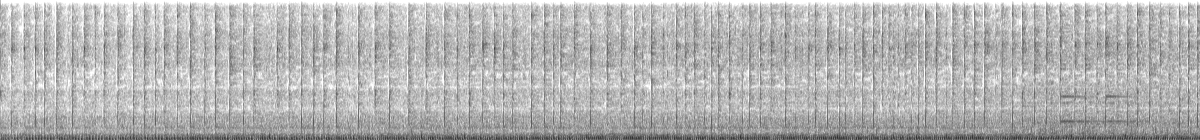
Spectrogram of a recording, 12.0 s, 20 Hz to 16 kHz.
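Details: FK136 chainsaw, started on choke after diagnosis and repair of a no-start. The engine runs smooth and even at a steady high buzz with no misfires or surging; normal running.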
